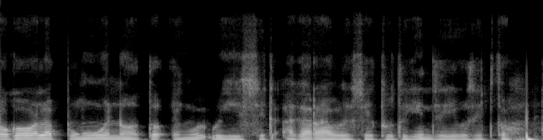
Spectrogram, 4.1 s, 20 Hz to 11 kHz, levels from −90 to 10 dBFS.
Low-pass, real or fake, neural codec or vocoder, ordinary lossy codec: 9.9 kHz; fake; codec, 44.1 kHz, 7.8 kbps, DAC; none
